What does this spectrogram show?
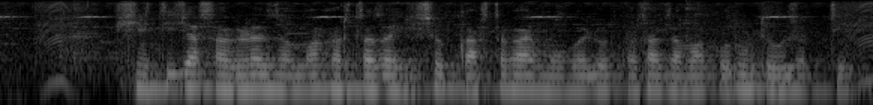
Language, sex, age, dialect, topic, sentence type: Marathi, male, 18-24, Varhadi, agriculture, question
